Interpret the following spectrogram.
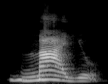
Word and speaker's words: maio: Sem acento, maio, que é o mês. Com acento, maio.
